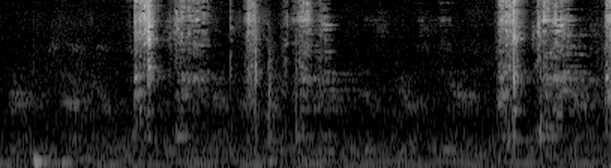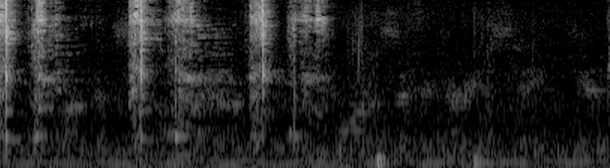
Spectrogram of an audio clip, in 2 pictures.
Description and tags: Rusty Shears
clipper, clippers, Rusty, scissor, scissors, Shears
